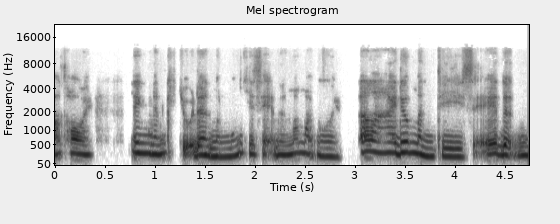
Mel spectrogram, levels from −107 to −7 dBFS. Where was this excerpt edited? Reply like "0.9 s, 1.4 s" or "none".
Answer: 0.9 s, 1.5 s, 2.9 s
